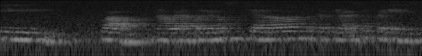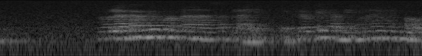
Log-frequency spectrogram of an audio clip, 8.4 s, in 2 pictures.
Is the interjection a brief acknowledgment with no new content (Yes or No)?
No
